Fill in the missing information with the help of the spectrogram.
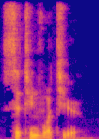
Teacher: One other thing that I didn't mention is normally you don't pronounce the T in a, c'est. Since a vowel follows, there's liaison here. So you'll hear the T sound when a vowel falls.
